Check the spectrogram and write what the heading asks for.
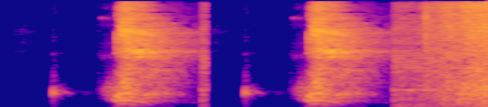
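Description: A woman sneezing twice into her elbow. Each sneeze is a sharp burst that fades over about half a second, preceded by a brief catch of breath.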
